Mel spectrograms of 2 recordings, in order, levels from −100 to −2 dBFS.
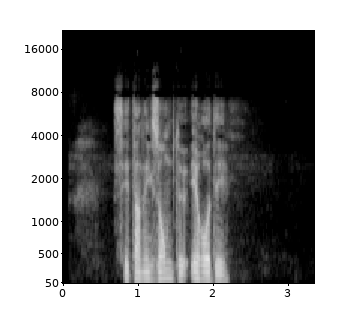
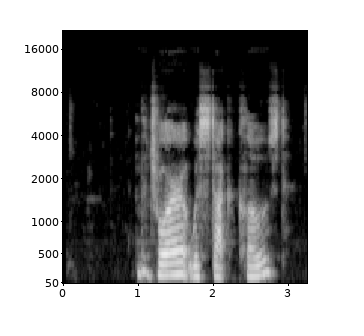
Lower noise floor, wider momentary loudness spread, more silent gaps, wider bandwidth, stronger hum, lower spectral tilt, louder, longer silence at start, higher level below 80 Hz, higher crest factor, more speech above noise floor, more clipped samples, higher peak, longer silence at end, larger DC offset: first, -84 dBFS vs -74 dBFS; second, 11 LU vs 14 LU; neither; about the same, 9.6 kHz vs 9.4 kHz; neither; about the same, -4.5 dB/octave vs -4.5 dB/octave; second, -22 LUFS vs -19 LUFS; second, 0.65 s vs 1 s; about the same, -66 dBFS vs -62 dBFS; about the same, 22 dB vs 18 dB; first, 63 dB vs 55 dB; neither; about the same, -2 dBFS vs -2 dBFS; first, 1.15 s vs 0.3 s; neither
